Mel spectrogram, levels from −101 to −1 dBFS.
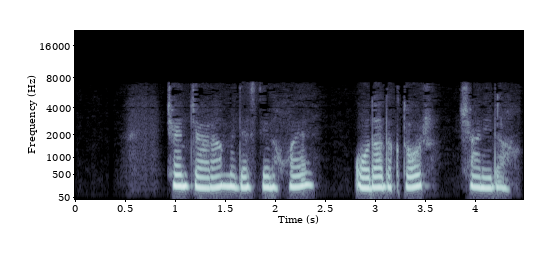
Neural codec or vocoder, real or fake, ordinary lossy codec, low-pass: none; real; MP3, 32 kbps; 7.2 kHz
